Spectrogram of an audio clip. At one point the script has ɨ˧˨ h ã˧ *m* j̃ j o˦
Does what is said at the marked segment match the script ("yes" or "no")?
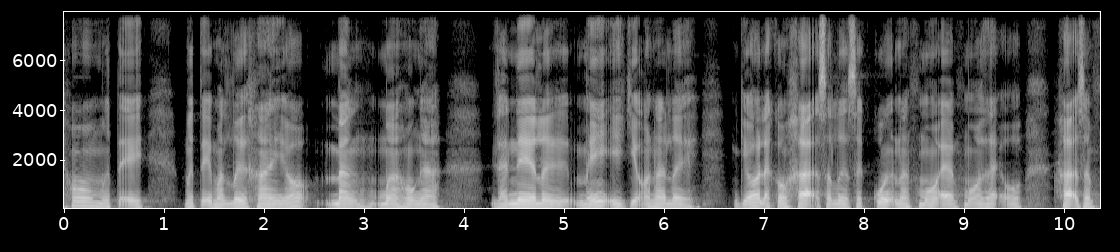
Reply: no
